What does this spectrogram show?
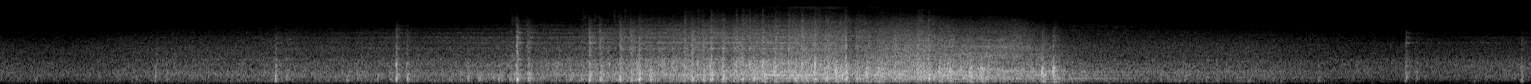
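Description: A 115-series electric multiple unit passing by. Its wheels click over the rail joints as it comes near, and the sound builds to a loud pass with a steady drone from about six to ten seconds in. It then drops away sharply as the train goes by.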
